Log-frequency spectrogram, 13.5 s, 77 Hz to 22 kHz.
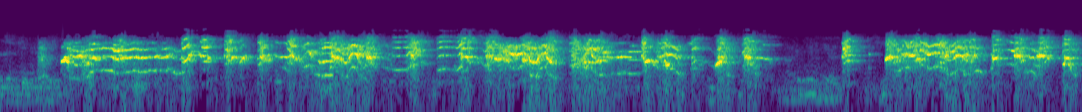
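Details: A 19-month-old Australian Cattle Dog making its dingo-like noises while teaching a 10-week-old puppy; loud, continuous harmonic yowls and whines with wavering pitch, broken into rapid choppy bursts, brief pause near ten seconds, then resuming.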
